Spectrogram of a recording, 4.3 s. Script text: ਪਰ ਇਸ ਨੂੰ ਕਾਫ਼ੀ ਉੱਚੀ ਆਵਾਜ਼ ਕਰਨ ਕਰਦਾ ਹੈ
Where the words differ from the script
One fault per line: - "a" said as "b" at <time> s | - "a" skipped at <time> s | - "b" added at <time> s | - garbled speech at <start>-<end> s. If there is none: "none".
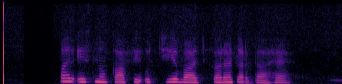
none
